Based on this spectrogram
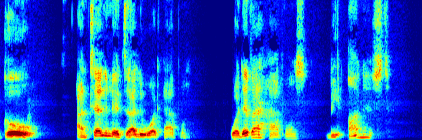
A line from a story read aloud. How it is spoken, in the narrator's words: his wife gently replied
